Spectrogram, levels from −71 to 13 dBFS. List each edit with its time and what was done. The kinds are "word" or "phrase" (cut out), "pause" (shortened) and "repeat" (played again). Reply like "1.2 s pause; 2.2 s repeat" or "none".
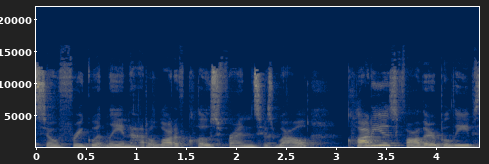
2.3 s phrase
